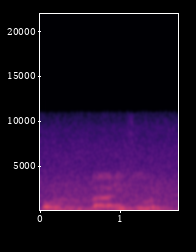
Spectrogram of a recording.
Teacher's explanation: Hurufnya hanya satu, yaitu ba. Jika terdapat huruf ba setelah mim mati dan keduanya itu berbeda kalimat, maka huruf mim tersamarkan dengan cara dibaca guna. Ini disebut ikhfa syafawi. · Disebut ikhfa karena tersamarkannya huruf yang mati pada huruf ba.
